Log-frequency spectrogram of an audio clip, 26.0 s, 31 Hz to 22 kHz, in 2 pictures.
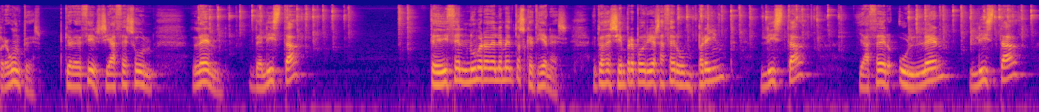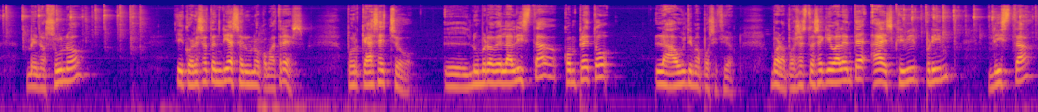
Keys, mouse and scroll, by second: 2.4-5.0 typing, 8.2-14.3 typing, 14.6 Return, 18.8-24.5 drag, 24.5-25.9 typing.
